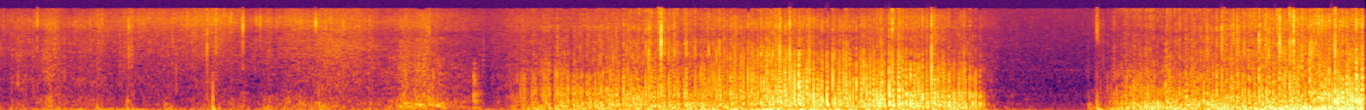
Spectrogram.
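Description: Long nails of both hands scratch a large, soft, filled cushion with a silver-gold, textured, metallic woven fabric cover. The result is a dense, low, rumbling scratch-and-rustle that grows louder after the first few seconds, drops out briefly near the five-second mark, then resumes strongly.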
